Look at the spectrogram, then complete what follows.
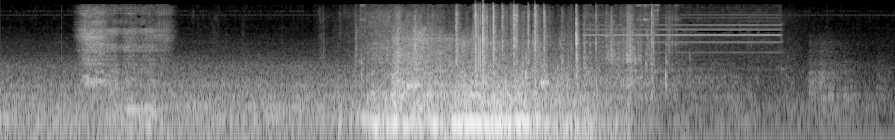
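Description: Road and engine noise inside a moving car, then a truck crossing into the lane slams into the SUV just ahead: a loud, long crash of crunching metal and shattering glass with a heavy rumble, lasting about three seconds. Right after it a steady high electronic tone sounds for about a second and cuts off suddenly.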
